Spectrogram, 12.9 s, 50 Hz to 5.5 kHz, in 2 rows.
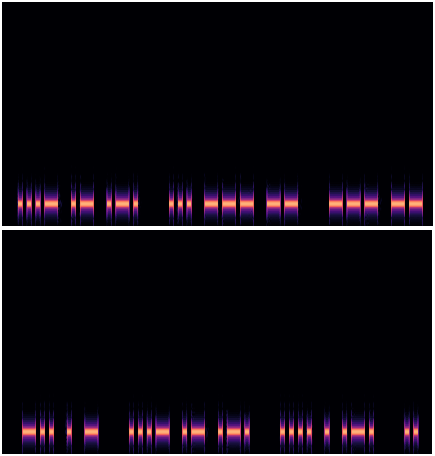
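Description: Morse code, heard as a keyed tone, about 18 wpm, 600 Hz. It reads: VAR SOM OM DET VAR HER I
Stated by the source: Slow (QRS) Morse practice at 18 wpm, CW med Gnister.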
